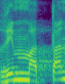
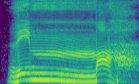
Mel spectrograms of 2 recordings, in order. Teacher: وقف کرتے ہوئے تا کو ہا بنا دیں گے۔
